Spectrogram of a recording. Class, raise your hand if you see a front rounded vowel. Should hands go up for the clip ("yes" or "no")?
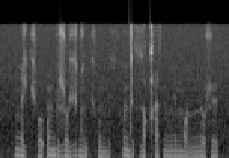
yes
